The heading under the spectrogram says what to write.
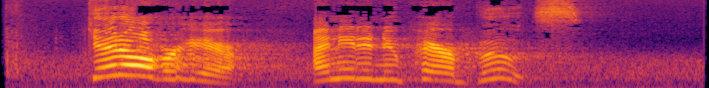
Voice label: marine female, sassy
